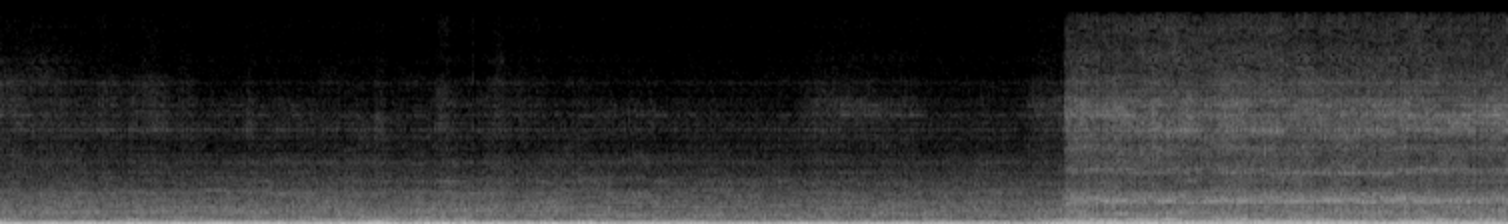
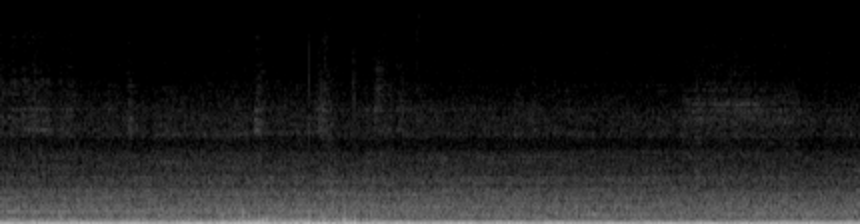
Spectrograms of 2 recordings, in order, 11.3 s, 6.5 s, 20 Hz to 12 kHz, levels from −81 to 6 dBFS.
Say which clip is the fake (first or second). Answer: first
